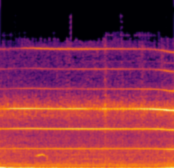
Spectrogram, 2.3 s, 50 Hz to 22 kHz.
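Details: Honda B18C6 engine running with a thin, steady high-pitched whine above a quiet low engine hum, constant throughout; source of the whine unknown.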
